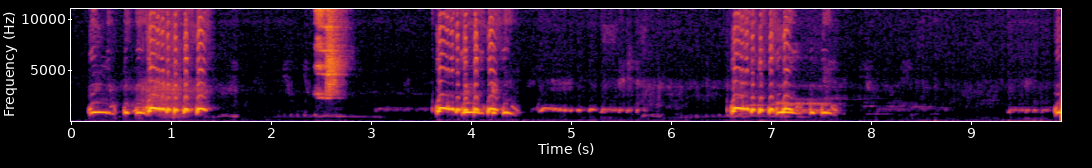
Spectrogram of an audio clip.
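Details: Local and crossbred zebra doves singing in duet, with loud bursts of rapid, bubbling trilled cooing about every three seconds and softer drawn-out coos in the gaps.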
